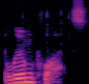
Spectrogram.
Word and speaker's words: Blumklotz: It was German. It was Blumenklotz. Then my grandfather Americanized it to Blumklotz.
